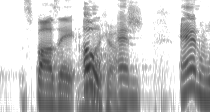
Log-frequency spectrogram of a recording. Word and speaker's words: Spayse: Yes, it's pronounced Space. Some people say Spacey. Some people say Spazze. What does Ronnie say? Spazze.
